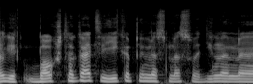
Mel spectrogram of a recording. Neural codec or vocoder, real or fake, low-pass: codec, 44.1 kHz, 7.8 kbps, Pupu-Codec; fake; 14.4 kHz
